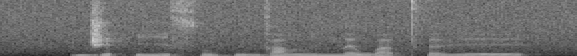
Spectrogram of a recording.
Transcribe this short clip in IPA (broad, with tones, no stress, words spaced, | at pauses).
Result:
d͡ʒe˦hiː˨˦ sũ˨pĩ˨ ɡa˦vi˦nɛ˦wa˨ tʰɛ˨ɣeː˨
